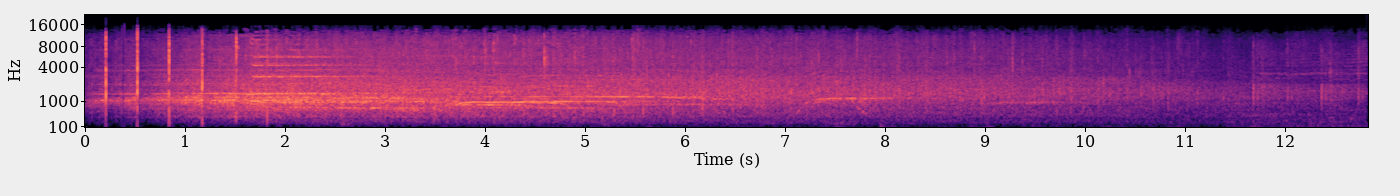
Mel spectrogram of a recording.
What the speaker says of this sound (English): Let's give KJ and his family a big round of applause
